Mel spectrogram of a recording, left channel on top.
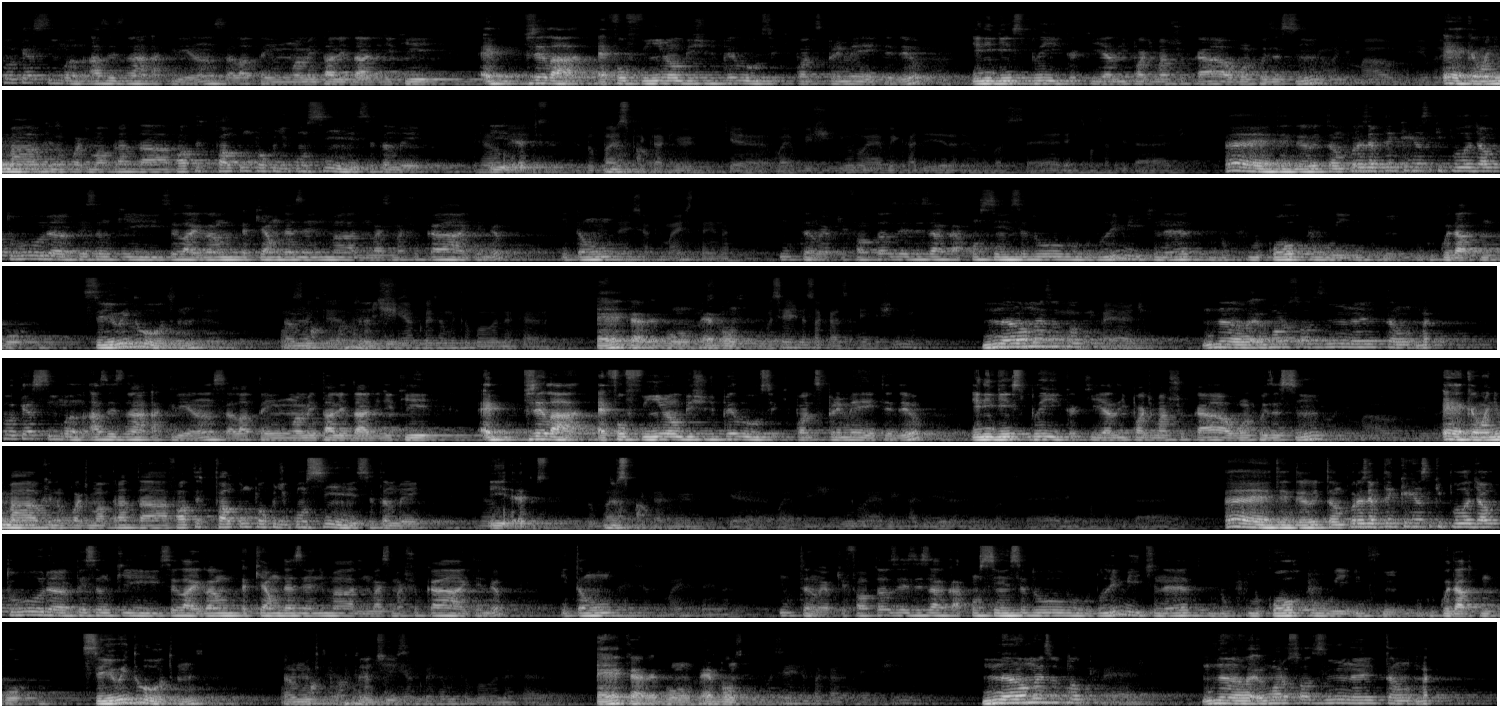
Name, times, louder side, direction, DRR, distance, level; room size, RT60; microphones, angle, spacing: voice 1, 0.0-4.4 4.8-9.3 9.7-13.3 14.4-19.2 19.8-20.2 21.0-21.2 27.2-35.0 35.5-36.2 37.7-45.4 45.8-46.9 47.8-48.1 48.5-48.9 50.9-52.3 54.7-55.8 56.9-59.2, right 3 dB, 40° right, 0.4 m, -25 dB
voice 2, 8.9-9.5 13.1-15.5 19.7-22.0 22.2-26.7 28.0-28.7 35.9-37.3 46.2-47.2 47.7-50.4 51.8-54.2 55.3-56.4, left 1 dB, 70° left, 0.9 m, -43 dB
17.5 x 6.6 x 2.7 m
head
